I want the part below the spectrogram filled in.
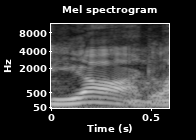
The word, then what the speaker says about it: yod: It's generally kind of pronounced yod, like it was Y-O-D, and some spell it that way, kind of the sound of it.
